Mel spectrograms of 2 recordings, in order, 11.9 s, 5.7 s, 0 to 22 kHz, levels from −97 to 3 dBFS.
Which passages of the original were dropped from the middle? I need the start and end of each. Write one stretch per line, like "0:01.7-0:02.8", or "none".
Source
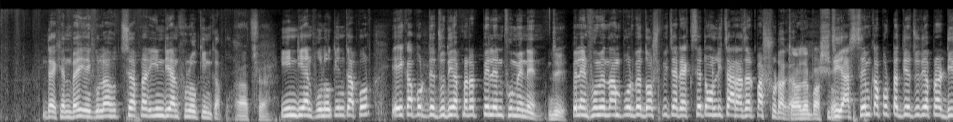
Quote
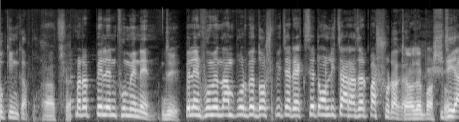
0:03.3-0:05.8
